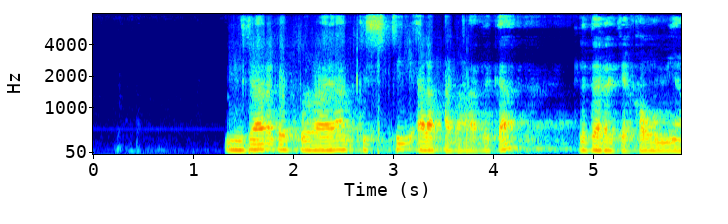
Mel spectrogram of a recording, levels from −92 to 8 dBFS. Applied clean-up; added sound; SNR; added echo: neural separator model SepFormer DNS4.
